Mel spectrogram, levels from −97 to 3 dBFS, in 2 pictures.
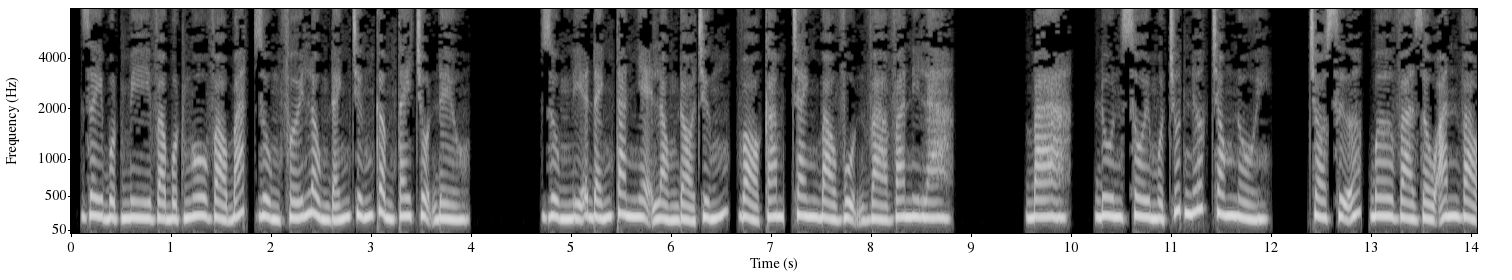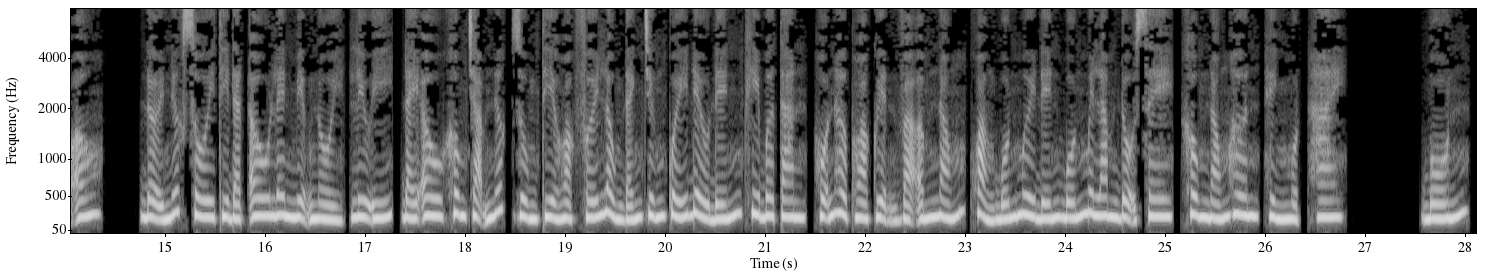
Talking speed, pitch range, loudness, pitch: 205 wpm, 205-235 Hz, -18 LUFS, 220 Hz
